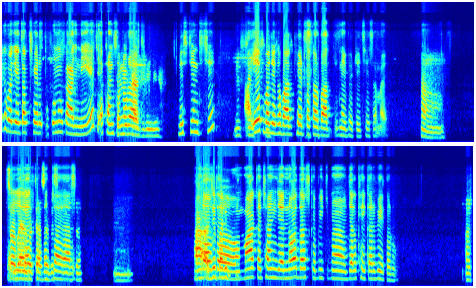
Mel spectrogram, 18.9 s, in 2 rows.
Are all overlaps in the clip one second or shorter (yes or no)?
no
